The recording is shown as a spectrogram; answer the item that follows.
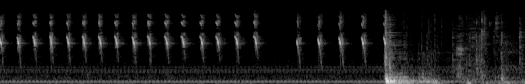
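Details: A guinea pig chirps, a rare sound often mistaken for a bird, in a fast, steady series of sharp, bird-like notes, ending with a thump.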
